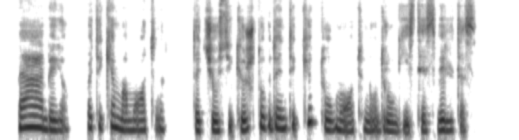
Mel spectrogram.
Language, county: Lithuanian, Marijampolė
